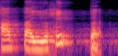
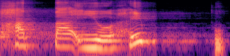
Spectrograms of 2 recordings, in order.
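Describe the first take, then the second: First: The last word ends in an 'a' vowel. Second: The last word ends in a 'u' vowel. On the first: The verb is read in the form giving the intended meaning. The speaker calls it right. "Harus hatta yuhibba" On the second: The verb is read in a form that changes the meaning. The speaker calls it wrong. "Nggak boleh hatta yuhibbu"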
